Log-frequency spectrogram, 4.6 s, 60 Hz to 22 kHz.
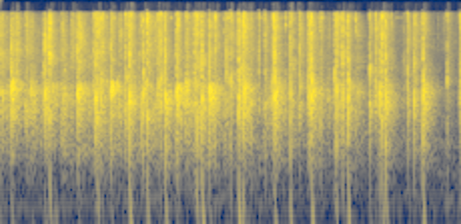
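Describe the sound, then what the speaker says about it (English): A Heritage Day crowd at the Starke Ayres 145-year celebration claps and applauds in a brisk burst of scattered hand claps lasting a few seconds, fairly close and moderately loud. "give yourselves a round of applause"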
